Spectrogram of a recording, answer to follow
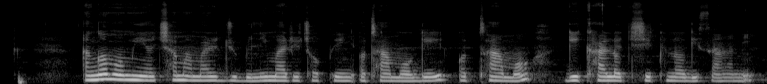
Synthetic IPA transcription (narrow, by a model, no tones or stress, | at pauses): aŋɔmɔmɪjɔt͡ʃamamard͡ʒubilimaɾɪtʰɔpiɲɔtʰamɔɡɪɔtʰamɔɡɪkʰalɔt͡ʃiknɔɡɪsanɪ̰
